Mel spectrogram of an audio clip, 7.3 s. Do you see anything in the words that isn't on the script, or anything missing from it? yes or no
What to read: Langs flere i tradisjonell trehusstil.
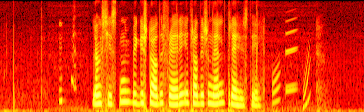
yes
